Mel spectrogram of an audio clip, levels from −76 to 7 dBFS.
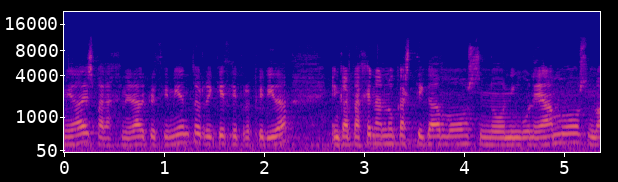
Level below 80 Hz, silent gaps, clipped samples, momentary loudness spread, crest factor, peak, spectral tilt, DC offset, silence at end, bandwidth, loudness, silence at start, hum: -56 dBFS; none; under 0.1%; 5 LU; 16 dB; -14 dBFS; -4.5 dB/octave; 0.4%; 0 s; 12 kHz; -31 LUFS; 0 s; none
